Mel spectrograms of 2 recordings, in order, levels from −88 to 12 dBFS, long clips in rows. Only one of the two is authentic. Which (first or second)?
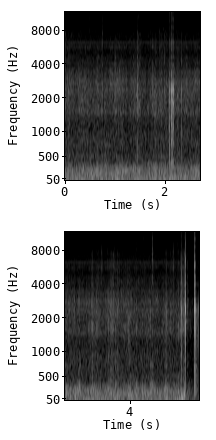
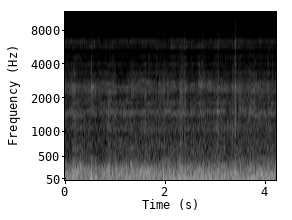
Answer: first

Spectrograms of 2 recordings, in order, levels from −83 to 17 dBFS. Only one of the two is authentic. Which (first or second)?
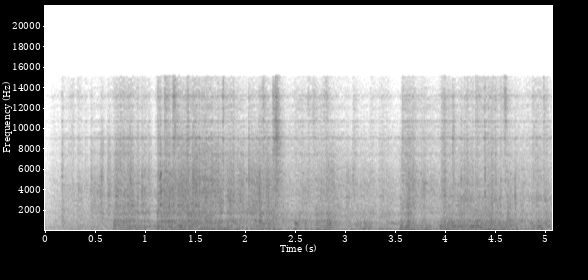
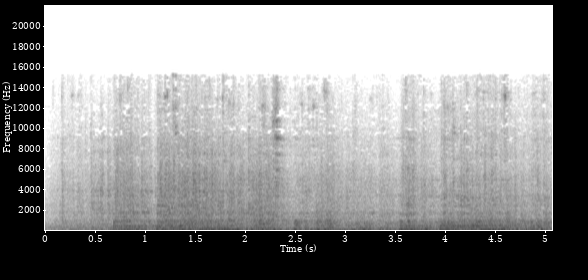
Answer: second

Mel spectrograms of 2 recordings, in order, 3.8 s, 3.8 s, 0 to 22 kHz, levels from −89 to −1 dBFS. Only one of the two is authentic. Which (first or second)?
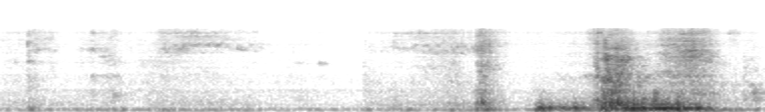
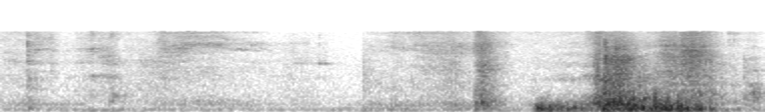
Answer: second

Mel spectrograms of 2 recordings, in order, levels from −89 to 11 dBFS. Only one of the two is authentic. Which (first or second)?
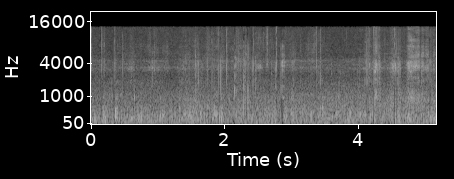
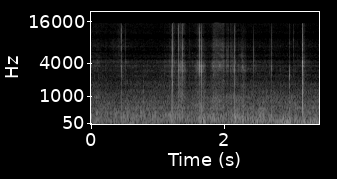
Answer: first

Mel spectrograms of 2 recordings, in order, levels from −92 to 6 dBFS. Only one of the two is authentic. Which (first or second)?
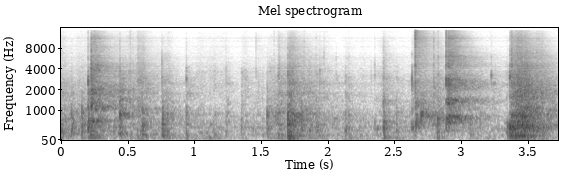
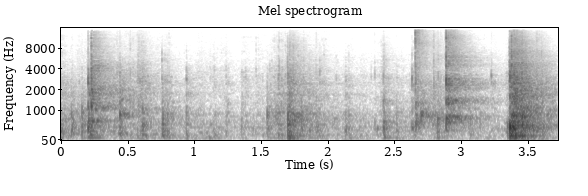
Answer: second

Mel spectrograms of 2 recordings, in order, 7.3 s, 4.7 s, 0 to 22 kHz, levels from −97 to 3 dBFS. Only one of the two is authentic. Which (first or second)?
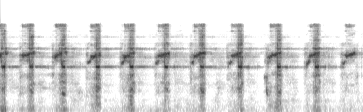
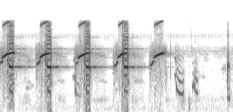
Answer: second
